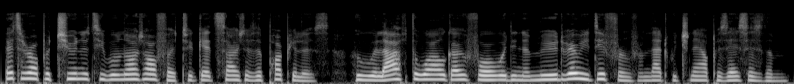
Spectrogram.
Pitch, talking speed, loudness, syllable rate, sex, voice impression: 210 Hz, 205 wpm, -17 LUFS, 5.9 syllables/s, female, feminine, adult-like, slightly relaxed, slightly weak, soft, fluent, calm, elegant, kind, modest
